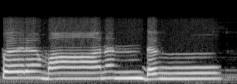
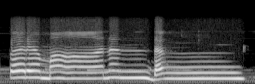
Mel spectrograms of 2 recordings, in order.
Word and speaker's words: ಪರಮಾನಂದಂ: they ಕೂಡ ದೀರ್ಘ ಇರಲಿ ಹಾಗೆ ಪರಮಾನಂದಂ ಇಲ್ಲಿ ಪರಮಾನಂದಂ ಅಲ್ಲ ಪರಮಾನಂದಂ ಹೇಳಬಾರದು ಇಲ್ಲಿ ಕೂಡ ಅನುಸ್ವಾರ ಇದೆ ಕ ವರ್ಗದ ಅನುನಾಸಿಕ ದೇವಂಗ ಓಕೆ ಉಚ್ಚಾರಣೆ ಮಾಡಬೇಕು ಈ ರೀತಿಯಾಗಿ ದೇವಕಿ ಪರಮಾನಂದಂ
